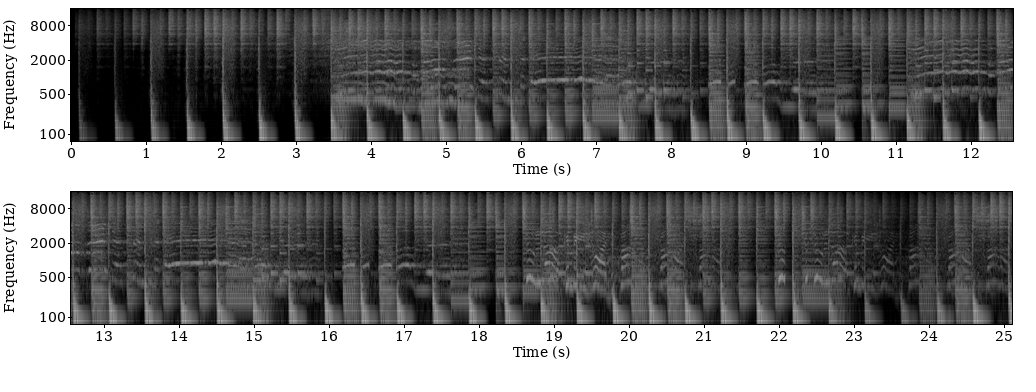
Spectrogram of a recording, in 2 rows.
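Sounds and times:
90s drum beat: 0.0 - 25.0.

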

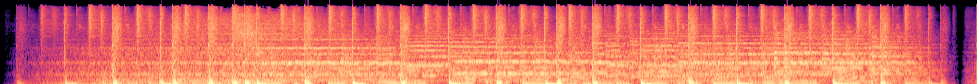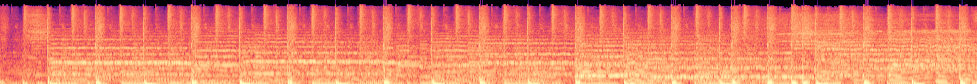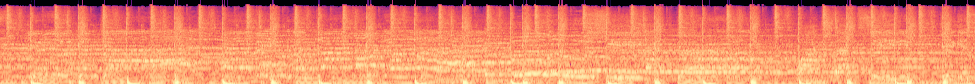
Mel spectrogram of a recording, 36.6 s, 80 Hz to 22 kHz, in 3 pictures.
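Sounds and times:
drum beat: 0.2 - 36.6.

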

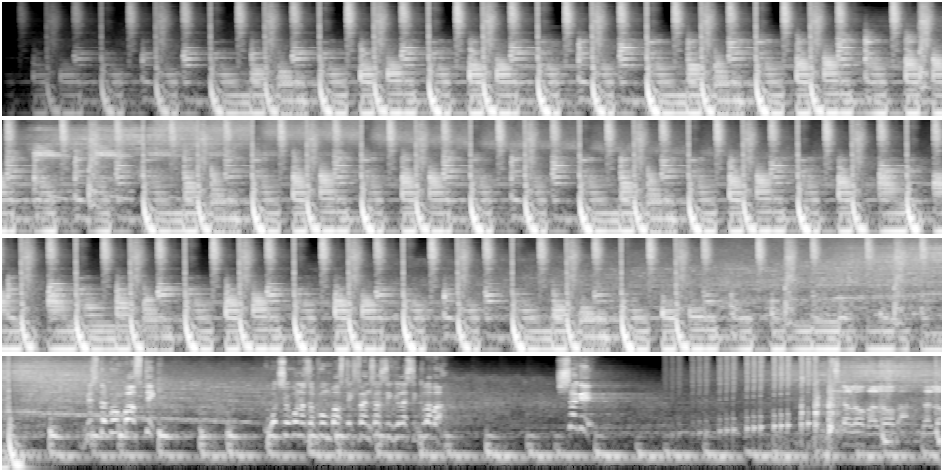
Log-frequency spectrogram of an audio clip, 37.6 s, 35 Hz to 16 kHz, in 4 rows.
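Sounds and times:
trap remix beat at 110 BPM: 0.1 - 37.5.

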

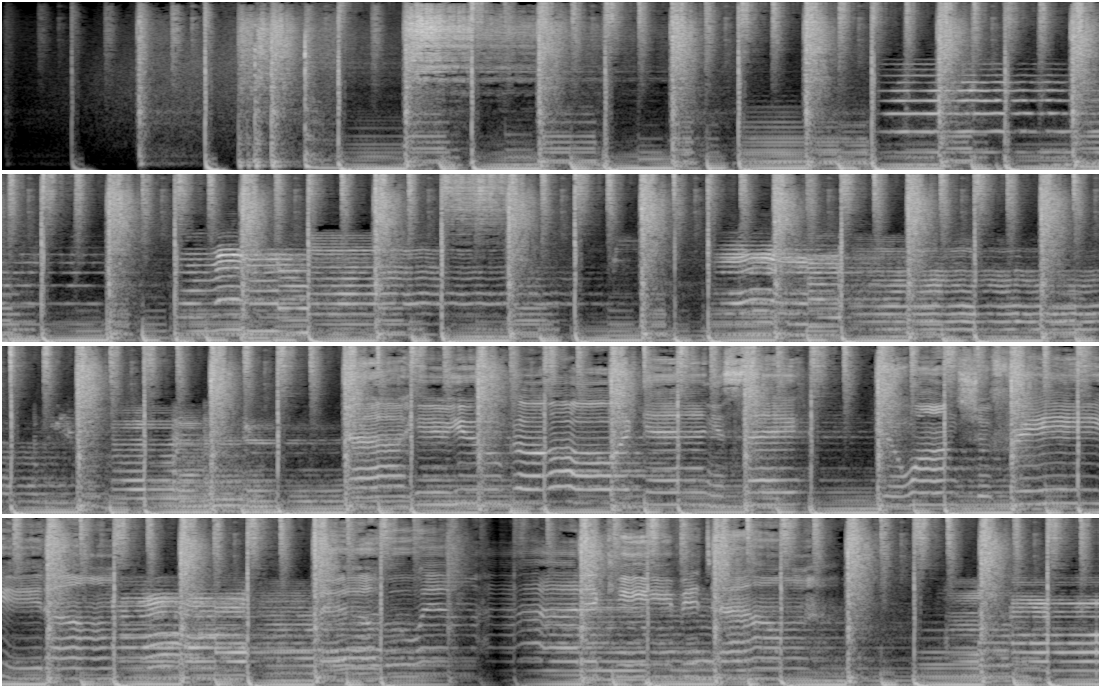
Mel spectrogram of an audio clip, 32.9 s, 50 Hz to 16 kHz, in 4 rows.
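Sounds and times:
DJ friendly music loop: 0.3 - 32.8.

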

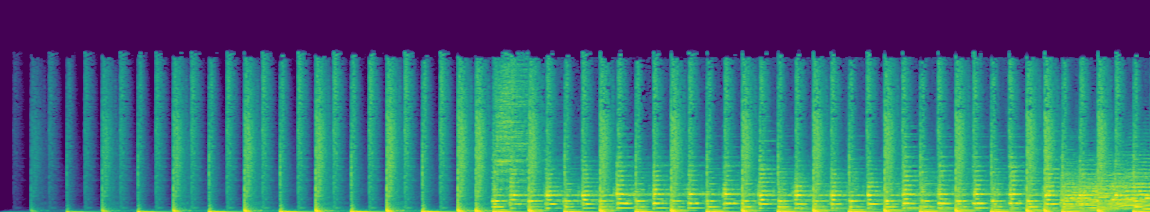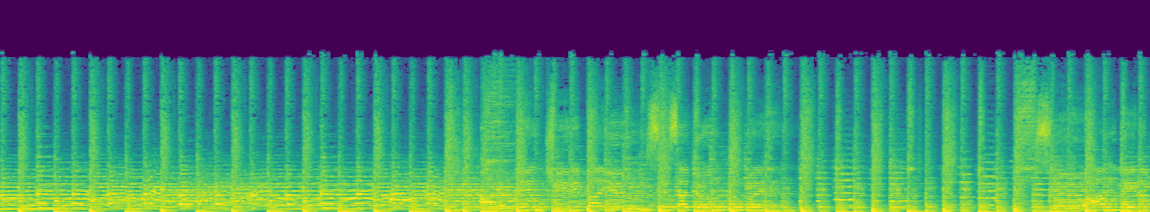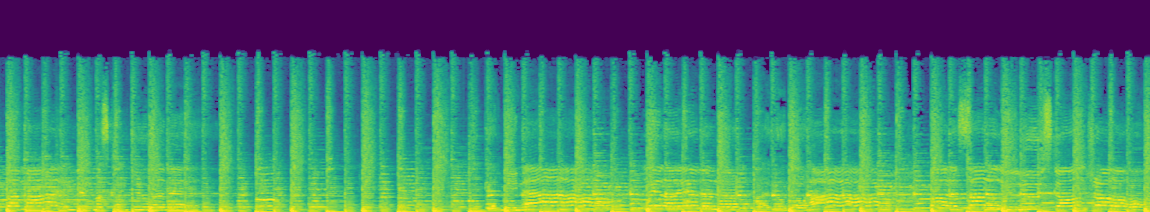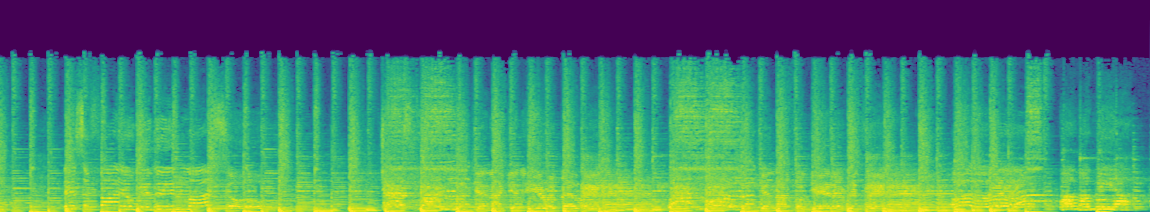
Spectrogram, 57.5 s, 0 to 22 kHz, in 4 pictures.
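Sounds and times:
seventies pop drum beat: 0.2 - 57.0.

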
